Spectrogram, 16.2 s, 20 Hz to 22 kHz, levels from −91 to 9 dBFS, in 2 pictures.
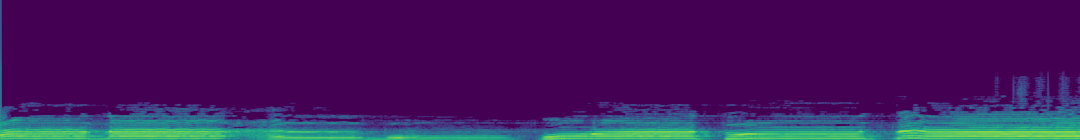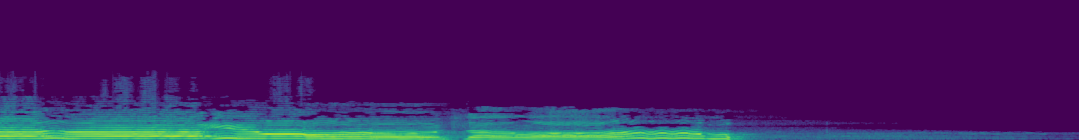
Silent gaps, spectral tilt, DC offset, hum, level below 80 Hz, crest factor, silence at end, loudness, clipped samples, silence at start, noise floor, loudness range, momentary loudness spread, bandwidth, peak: none; -6.5 dB/octave; under 0.1%; none; -78 dBFS; 12 dB; 2.55 s; -11 LUFS; under 0.1%; 0 s; -61 dBFS; 9 LU; 13 LU; 5 kHz; 0 dBFS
